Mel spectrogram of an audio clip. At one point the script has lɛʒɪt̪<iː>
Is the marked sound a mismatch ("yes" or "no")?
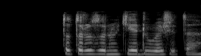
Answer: yes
